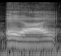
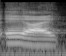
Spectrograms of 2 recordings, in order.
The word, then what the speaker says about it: Ai: The people of Ai, or A as the Hebrew pronunciation may more accurately be, but I'm going to stick with Ai because, you know, I feel like if I say A, you're going to think Fonzie is preaching to you today.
